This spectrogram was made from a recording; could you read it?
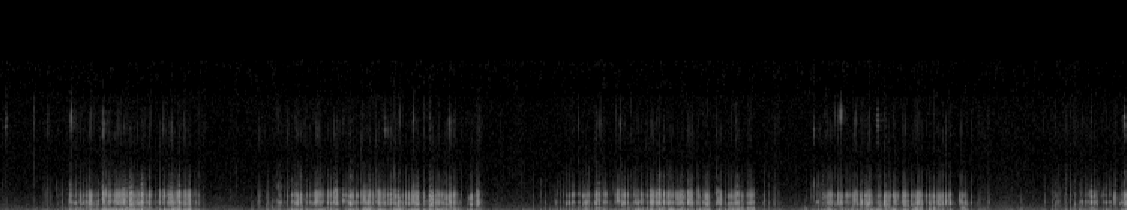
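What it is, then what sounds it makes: Silicone scrubber pad. Long nails scratch across the soft bristles of a round, flat, solid blue silicone scrubber pad lying on black fur. The scratching comes in long, dense, rasping bursts of about two seconds, separated by brief pauses. Each burst has a soft, papery texture centered in the mids with a low rumbling undertone.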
